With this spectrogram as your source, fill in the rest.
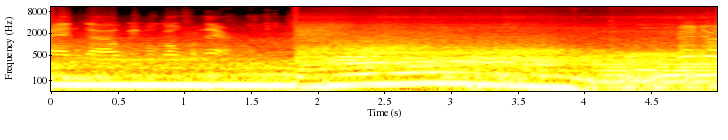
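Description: Turbocharged Dodge SRT-4 on a dyno, its engine droning loudly and steadily, pitch shifting as it climbs through a third-gear pull; heavy close engine noise fills the whole stretch.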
